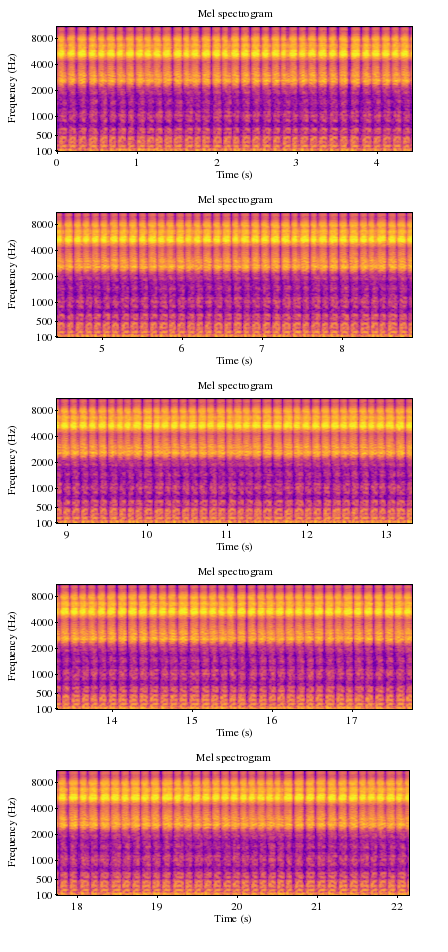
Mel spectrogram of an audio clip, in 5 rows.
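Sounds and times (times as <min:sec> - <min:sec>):
cicadas buzzing: 0:00.0 - 0:22.1.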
